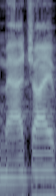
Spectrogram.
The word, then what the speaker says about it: Magi: So I pronounce it Magi just because I played a lot of games and usually they're called Magi, but you can call it Magi if you want.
